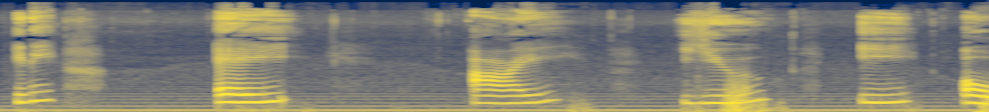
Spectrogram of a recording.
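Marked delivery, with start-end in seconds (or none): 1.4-6.2 "A, I, U, E, O" said ay, eye, you, ee, oh, spaced apart; English vowel names. Shown as a demonstration. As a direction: recite "A, I, U, E, O" as English letter names. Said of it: "kalau dalam bahasa Inggris".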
